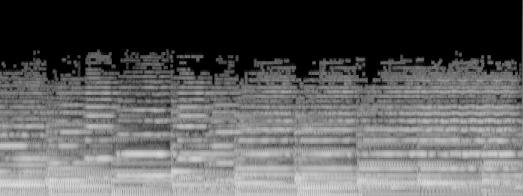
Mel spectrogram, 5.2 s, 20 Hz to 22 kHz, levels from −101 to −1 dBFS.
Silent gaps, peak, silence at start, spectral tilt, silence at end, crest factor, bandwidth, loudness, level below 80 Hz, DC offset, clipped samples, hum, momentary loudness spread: none; -6 dBFS; 0 s; -5 dB/octave; 0 s; 12 dB; 7.4 kHz; -20 LUFS; -30 dBFS; under 0.1%; under 0.1%; none; 2 LU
